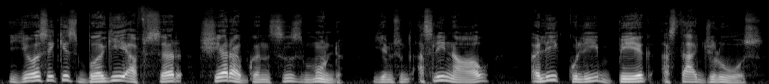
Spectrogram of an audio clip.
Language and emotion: Kashmiri, neutral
